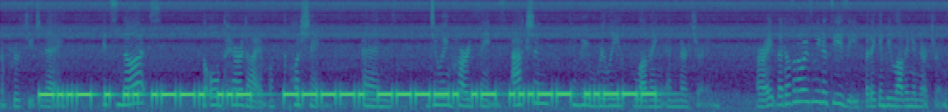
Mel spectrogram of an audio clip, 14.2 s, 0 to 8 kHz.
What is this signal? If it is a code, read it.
Morse code, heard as a keyed tone, machine-sent, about 17 wpm, 500 Hz, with room echo and speech in English. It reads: XEIPU 99A32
